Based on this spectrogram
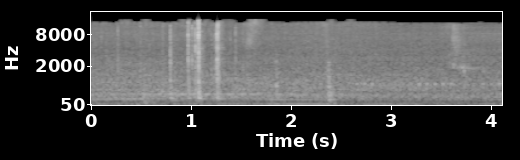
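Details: A low vehicle engine hum with a steady drone and a few sharp clicks and knocks; no animal calls.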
